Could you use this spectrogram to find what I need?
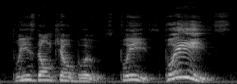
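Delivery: beg, building on each please; mock pleading. Fan begging for Blues to be spared, mock pleading. Begs author to spare character.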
